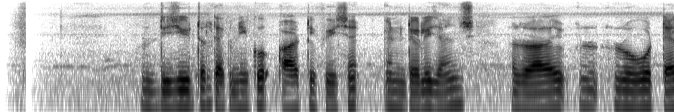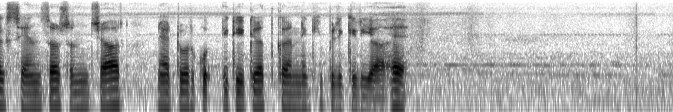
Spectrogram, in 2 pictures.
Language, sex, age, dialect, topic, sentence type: Hindi, male, 18-24, Hindustani Malvi Khadi Boli, agriculture, statement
